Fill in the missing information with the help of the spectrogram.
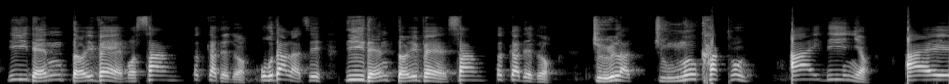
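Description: Man teaching vocabulary. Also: fairly high pitch. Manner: repeats Korean words slowly for students, checks understanding often. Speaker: Korean language teacher. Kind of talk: online language lesson.

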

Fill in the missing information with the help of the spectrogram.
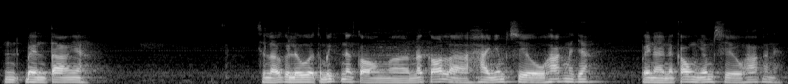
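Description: Heard through thin, phone-like audio, a man teaches chemistry at the whiteboard at a quick pace. His fairly low voice stays mostly even as he writes, counts aloud, and corrects himself along the way.

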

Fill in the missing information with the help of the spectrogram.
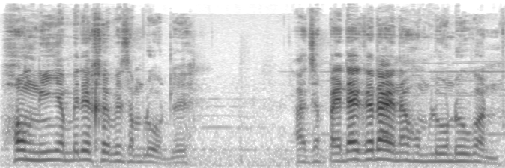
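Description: Bright-voiced excitable Thai game streamer. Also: male voice, sits high, racing, faint music behind. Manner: excitable, jumpy, talks to viewers. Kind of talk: let's play commentary.

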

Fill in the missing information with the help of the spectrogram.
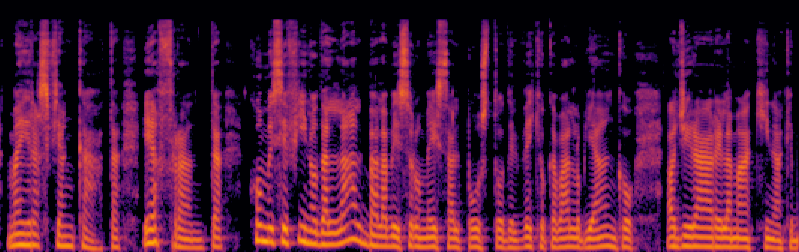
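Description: A woman narrating an audiobook in an expressive storytelling manner. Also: low-pitched.

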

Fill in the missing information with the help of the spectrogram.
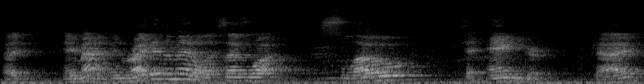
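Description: Recorded from a distant camera in an echoey church sanctuary full of congregants, a middle-aged male pastor delivers a children's sermon at a slow pace. His voice sits on the high side, and his lively manner includes questions to the kids and frequent "okay" check-ins, over slight background noise.

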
